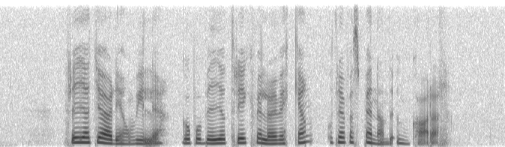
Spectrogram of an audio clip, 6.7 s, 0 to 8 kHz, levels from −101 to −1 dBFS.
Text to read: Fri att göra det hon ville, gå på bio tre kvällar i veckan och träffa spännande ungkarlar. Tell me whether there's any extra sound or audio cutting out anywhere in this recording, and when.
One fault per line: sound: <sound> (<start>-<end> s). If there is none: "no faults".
no faults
